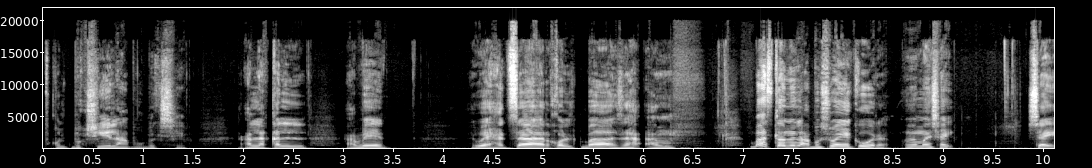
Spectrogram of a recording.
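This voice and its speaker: An animated voice at a fairly slow pace, with very wide pitch swings and long, frequent pauses on a very clean recording with a silent background. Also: man, fairly high pitch for a man. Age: 20s. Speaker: football commentator YouTuber. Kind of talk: casual vlog rant. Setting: home, early morning. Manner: loud.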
